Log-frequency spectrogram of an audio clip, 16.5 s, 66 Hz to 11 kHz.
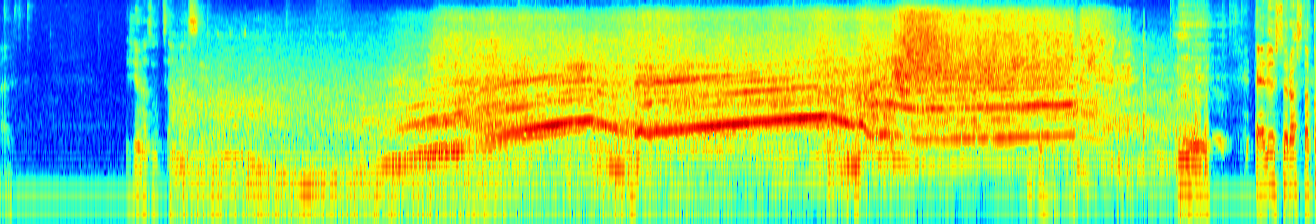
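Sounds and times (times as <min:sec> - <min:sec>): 
speech: 0:01.6 - 0:03.5, 0:15.9 - 0:16.4
Lamborghini Countach sports car engine revving and driving past: 0:02.1 - 0:14.6.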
